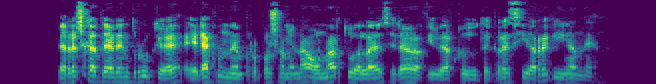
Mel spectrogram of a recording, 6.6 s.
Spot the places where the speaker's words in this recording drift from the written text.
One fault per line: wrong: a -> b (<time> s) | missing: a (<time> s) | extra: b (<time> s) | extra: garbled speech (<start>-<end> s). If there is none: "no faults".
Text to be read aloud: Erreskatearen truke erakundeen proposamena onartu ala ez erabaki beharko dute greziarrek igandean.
no faults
